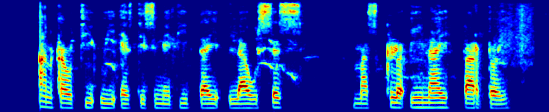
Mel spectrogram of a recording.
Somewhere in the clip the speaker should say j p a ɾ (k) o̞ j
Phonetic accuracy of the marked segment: incorrect: t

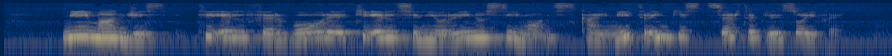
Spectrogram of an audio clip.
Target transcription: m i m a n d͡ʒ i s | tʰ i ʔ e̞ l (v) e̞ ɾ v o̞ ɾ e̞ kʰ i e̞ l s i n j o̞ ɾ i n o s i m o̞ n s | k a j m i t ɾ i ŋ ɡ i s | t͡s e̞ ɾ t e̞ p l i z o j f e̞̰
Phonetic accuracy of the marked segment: incorrect: f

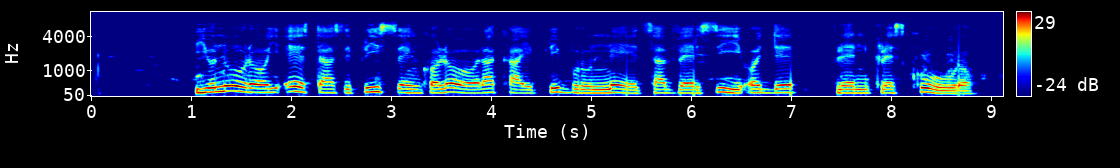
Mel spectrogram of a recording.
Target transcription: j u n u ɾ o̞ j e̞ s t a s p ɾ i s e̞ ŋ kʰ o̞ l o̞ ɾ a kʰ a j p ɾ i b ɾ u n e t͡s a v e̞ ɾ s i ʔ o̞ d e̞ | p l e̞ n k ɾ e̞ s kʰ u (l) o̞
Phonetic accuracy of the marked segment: incorrect: ɾ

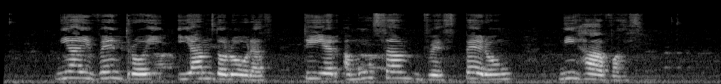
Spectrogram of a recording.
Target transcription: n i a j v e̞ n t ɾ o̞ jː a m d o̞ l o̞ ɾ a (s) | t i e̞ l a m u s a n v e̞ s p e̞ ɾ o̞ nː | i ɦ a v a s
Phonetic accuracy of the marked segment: correct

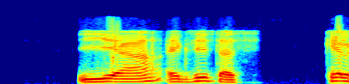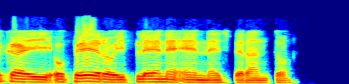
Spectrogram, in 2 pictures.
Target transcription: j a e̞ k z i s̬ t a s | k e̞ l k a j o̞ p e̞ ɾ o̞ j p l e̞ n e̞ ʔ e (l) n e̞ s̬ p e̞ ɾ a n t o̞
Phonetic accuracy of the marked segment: incorrect: none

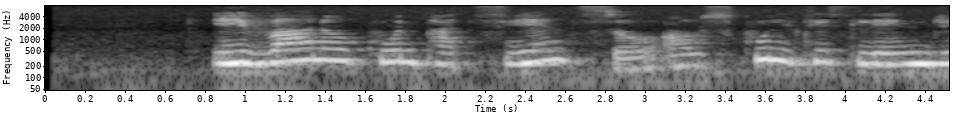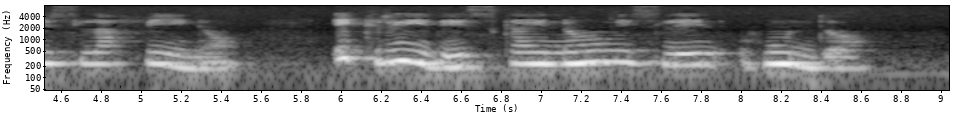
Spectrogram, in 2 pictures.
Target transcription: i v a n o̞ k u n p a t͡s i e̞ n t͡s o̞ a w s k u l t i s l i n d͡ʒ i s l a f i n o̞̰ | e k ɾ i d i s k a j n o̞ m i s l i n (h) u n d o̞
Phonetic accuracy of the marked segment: correct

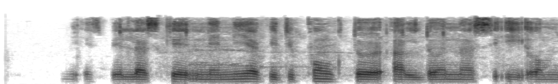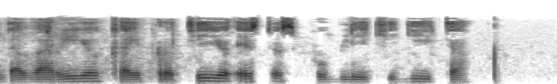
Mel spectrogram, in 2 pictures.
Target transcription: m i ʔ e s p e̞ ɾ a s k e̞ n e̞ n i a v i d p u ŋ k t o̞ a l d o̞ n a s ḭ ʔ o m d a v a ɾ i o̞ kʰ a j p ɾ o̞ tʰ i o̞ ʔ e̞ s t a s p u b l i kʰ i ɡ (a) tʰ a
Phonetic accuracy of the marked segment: incorrect: i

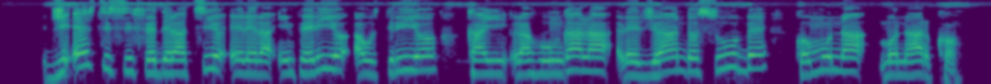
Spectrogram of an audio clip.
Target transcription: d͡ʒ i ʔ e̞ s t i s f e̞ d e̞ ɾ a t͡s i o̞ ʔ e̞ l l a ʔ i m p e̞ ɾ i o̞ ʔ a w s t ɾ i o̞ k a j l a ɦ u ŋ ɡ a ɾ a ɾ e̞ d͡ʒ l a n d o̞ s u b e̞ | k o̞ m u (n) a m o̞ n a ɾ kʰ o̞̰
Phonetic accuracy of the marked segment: correct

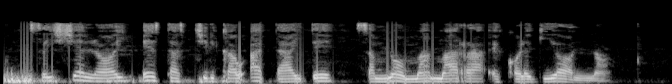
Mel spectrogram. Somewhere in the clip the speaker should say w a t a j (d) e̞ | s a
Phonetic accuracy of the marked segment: correct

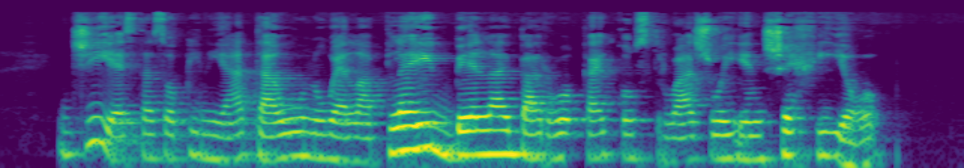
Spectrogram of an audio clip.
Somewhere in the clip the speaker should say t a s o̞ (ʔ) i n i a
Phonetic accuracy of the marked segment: incorrect: p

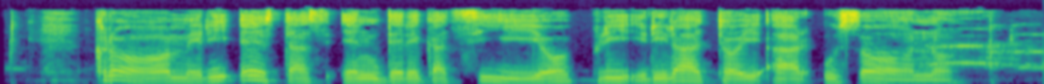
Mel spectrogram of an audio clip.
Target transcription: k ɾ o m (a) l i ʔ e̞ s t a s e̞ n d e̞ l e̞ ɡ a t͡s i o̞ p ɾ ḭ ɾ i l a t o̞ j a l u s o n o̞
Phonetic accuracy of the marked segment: incorrect: e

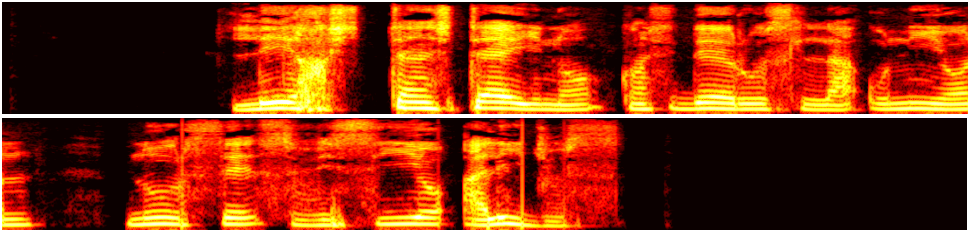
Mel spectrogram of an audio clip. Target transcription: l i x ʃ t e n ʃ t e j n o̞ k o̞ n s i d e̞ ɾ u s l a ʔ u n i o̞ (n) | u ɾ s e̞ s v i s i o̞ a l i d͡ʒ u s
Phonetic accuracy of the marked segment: incorrect: nː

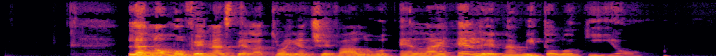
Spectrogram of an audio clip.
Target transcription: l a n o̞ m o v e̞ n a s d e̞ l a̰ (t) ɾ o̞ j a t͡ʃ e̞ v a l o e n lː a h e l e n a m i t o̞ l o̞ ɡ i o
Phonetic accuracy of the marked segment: correct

